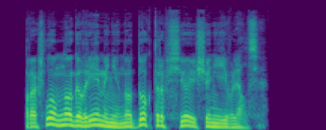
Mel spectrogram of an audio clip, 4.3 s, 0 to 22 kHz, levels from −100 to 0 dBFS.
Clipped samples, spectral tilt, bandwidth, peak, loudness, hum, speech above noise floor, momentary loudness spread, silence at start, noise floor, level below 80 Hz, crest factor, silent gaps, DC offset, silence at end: under 0.1%; -7.5 dB/octave; 12.5 kHz; -2 dBFS; -16 LUFS; none; over 74 dB; 11 LU; 0.35 s; under -90 dBFS; -48 dBFS; 14 dB; none; under 0.1%; 0.95 s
